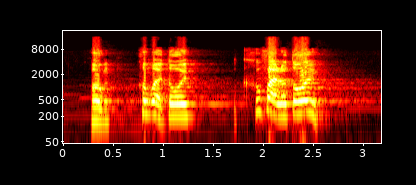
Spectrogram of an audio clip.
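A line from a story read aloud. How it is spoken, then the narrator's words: Agitated shouting. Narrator (Vietnamese): đứng bật dậy đầy kích động, gào lên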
